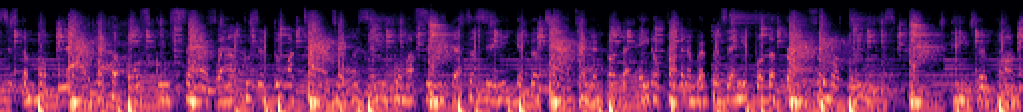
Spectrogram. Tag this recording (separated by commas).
Music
